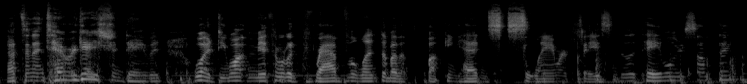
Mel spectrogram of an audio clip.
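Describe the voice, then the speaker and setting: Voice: medium pitch, fairly quick, few pauses, pushed and bright. A player in a tabletop game, chatting casually in a blunt, teasing way with frequent swearing.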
